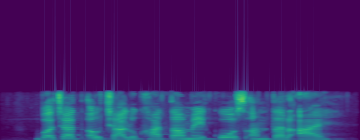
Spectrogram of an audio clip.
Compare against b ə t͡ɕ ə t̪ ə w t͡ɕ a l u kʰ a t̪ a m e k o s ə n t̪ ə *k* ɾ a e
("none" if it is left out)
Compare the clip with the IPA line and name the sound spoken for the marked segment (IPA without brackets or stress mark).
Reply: none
